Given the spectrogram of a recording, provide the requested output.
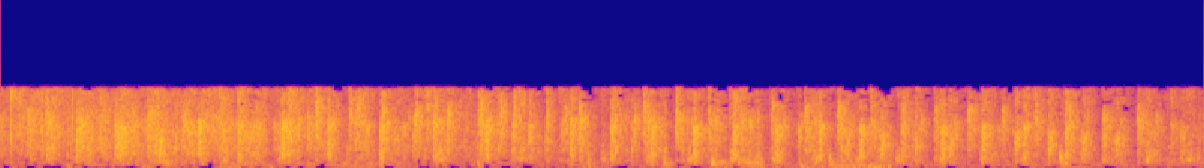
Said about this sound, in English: Thank you very much. And I expect the applause to be louder than it is right now. And thank you for giving him the standing ovation.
